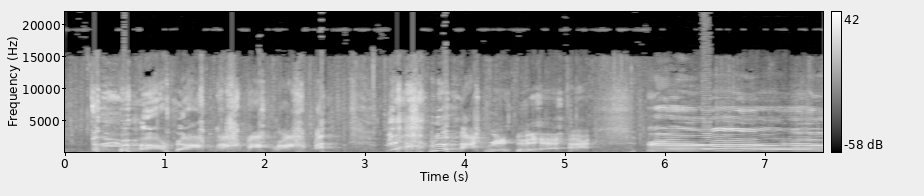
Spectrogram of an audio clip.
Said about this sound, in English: And as it all, like plaster, just crumbles away from this, suddenly the head just moves and shakes, and the last of the stone falls away from it as this huge head just coughs and splutters.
